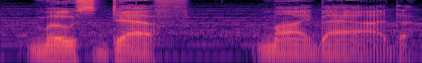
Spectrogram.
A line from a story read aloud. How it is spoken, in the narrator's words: Harrison said gravely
